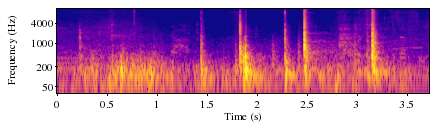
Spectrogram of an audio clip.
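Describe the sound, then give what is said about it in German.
Glider canopy on a two-seat ASK sailplane being shut and latched: a short series of sharp clunks and clicks, four distinct knocks in the second half, over a faint low rumble and soft voices. “Haube müssen wir jetzt schließen und verriegeln, dann geht's los.”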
